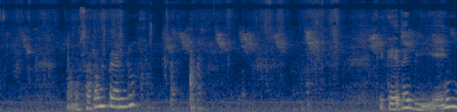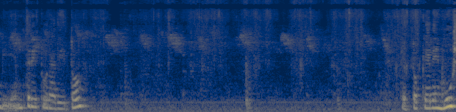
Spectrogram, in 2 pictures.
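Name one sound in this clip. Gloved hands squish and mash chopped boiled eggs in a glass bowl.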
